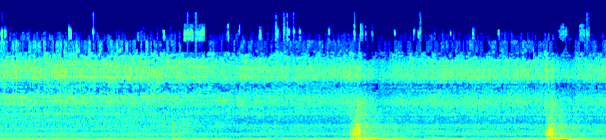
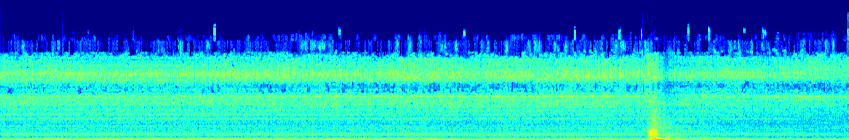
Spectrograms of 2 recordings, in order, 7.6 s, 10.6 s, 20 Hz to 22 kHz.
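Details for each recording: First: Tamiya TGS-R nitro RC car with a rebuilt engine (new rod, piston, sleeve and pin) on 15% fuel, at first fire-up: a steady high-pitched idle with two clean throttle blips. It is running too hot, the idle is set somewhat high and the high end is possibly lean. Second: Tamiya TGS-R nitro RC car with a rebuilt engine on its first break-in tank, tuned very rich to keep the temperature down. It holds a steady, slightly soft buzzing idle with one quick throttle blip.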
